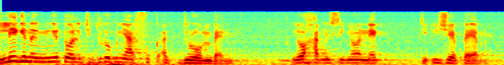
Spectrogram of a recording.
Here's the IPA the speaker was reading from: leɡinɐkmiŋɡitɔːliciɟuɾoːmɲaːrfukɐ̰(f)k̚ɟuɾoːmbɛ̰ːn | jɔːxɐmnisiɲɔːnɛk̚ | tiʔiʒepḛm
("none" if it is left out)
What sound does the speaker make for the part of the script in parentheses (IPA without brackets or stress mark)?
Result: none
